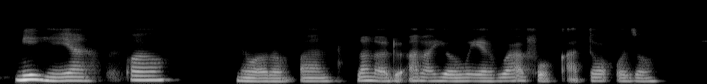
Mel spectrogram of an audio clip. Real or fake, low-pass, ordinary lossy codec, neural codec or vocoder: fake; 5.4 kHz; none; codec, 24 kHz, 0.9 kbps, WavTokenizer, large speech release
